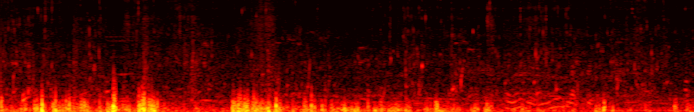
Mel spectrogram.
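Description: Wind buffeting the microphone in irregular low rumbling gusts, strongest in the first half, over small waves lapping at the water's edge.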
